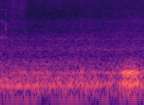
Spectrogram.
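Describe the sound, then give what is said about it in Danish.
Steady low engine drone and road rumble from inside a moving car packed full of people in fairly heavy traffic, with the engine swelling slightly louder near the end as it accelerates. “Det er sådan rimelig trafikeret, men vi sidder helt proppet i min mosters bil.”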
